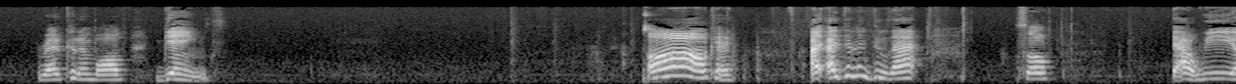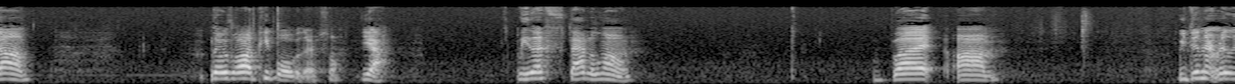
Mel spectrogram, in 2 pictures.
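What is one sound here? A boy talks close by with animation, in short bursts.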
